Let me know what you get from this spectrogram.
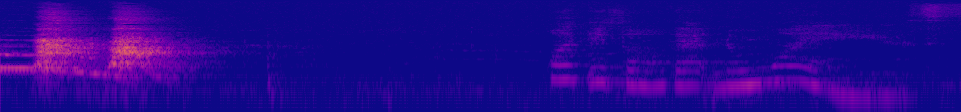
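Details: Pet dogs howling after their owner goes upstairs without them; two loud howls open, then a pause, then a quieter wavering howl that slides down in pitch.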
